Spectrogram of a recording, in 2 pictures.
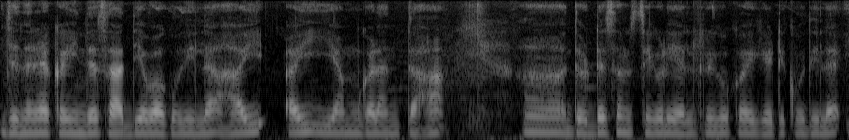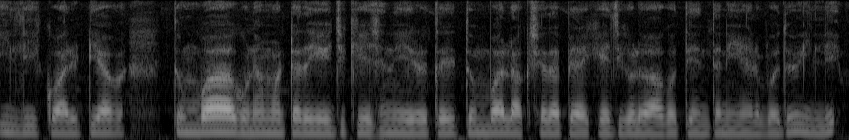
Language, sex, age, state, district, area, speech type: Kannada, male, 18-30, Karnataka, Chikkaballapur, urban, spontaneous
